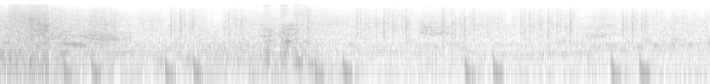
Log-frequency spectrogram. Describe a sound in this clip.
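Heavy machine-gun fire clatters in short bursts.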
